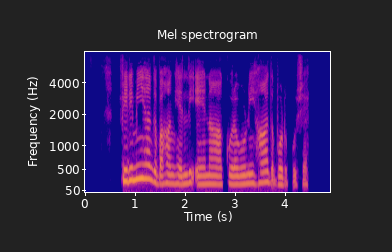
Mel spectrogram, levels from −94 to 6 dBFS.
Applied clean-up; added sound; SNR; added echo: none; none; none; none.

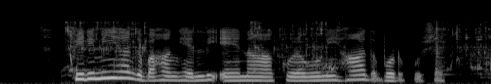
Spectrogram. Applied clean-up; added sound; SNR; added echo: none; Liquid; 19 dB; none.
